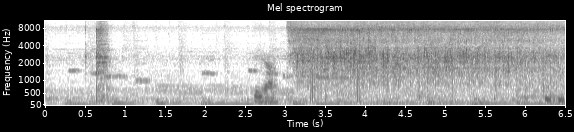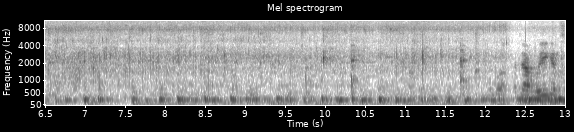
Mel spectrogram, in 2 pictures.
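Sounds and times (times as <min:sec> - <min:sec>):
background music: 0:00.0 - 0:13.0
onions sizzling in hot oil: 0:03.0 - 0:13.0.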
